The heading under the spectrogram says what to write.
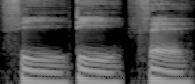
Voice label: "thitithe", concat syllables; Affixing experiment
